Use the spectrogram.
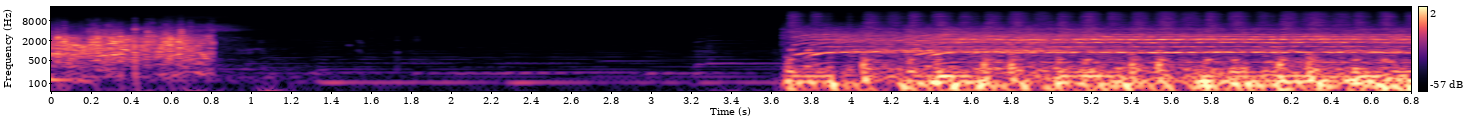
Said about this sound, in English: These are the sounds I put in for our 400th extravaganza. There's four people clapping.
